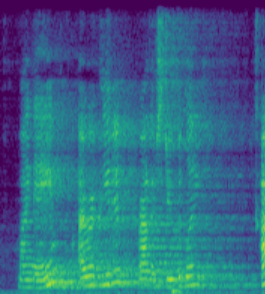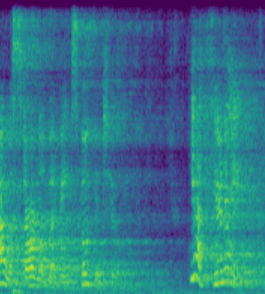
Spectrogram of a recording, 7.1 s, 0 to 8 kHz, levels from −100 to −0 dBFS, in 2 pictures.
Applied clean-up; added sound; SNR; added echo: none; Bowed string instrument; 15 dB; reverberation time 2.6 s.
